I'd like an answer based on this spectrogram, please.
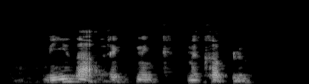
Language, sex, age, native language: Icelandic, male, 40-49, Icelandic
